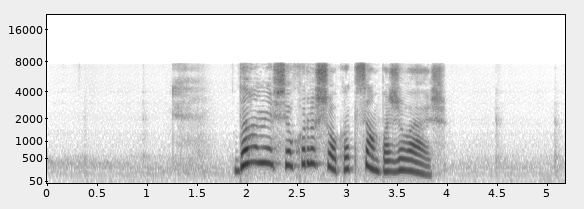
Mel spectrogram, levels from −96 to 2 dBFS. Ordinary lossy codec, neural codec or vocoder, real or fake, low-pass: none; codec, 16 kHz, 2 kbps, FunCodec, trained on LibriTTS, 25 frames a second; fake; none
